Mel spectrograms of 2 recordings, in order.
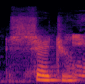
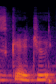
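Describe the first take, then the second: First: The word is said the British way. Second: The word is said in a non-British way. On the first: "British English" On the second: "You can say schedule if you want to"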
